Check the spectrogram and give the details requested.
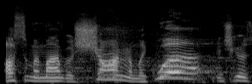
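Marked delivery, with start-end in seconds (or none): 0.8-1.2 high, louder call of his name; mom calling out. Retold or imitated. 1.5-2.1 high, loud startled what; teen yells back down to his mom, high and loud; shouted reply. Retold or imitated.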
